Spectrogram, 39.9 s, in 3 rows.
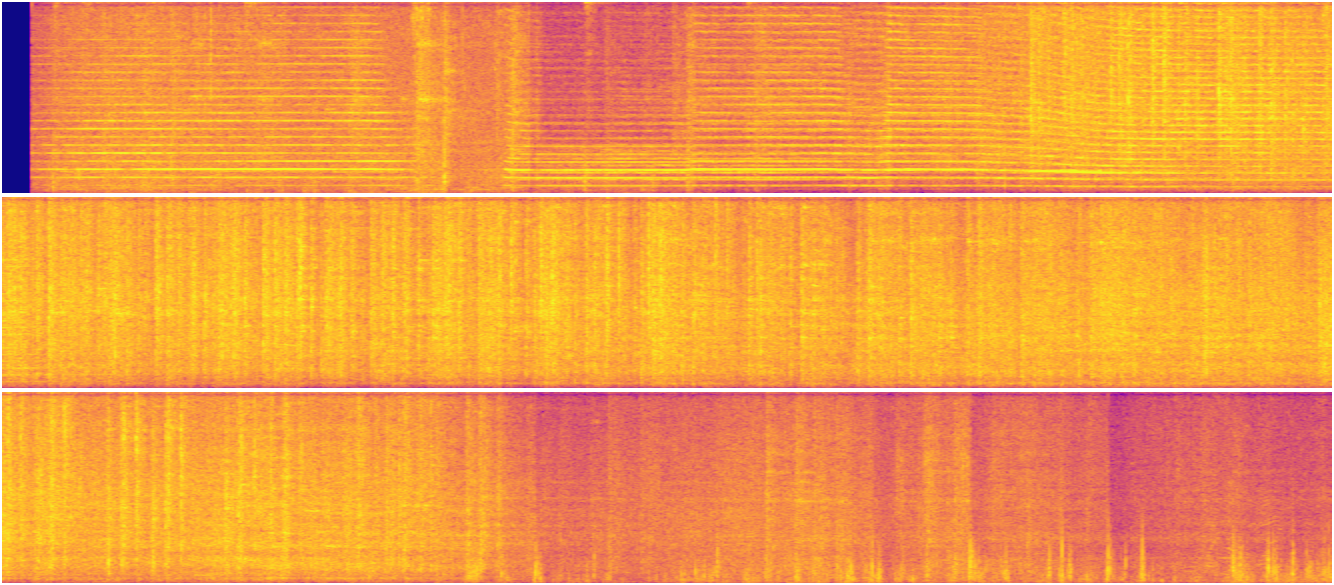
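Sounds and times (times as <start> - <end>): train horn blast: 0.3 - 4.3, 5.0 - 14.6
train wheels clicking on rail joints: 1.3 - 7.3, 10.0 - 39.9.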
